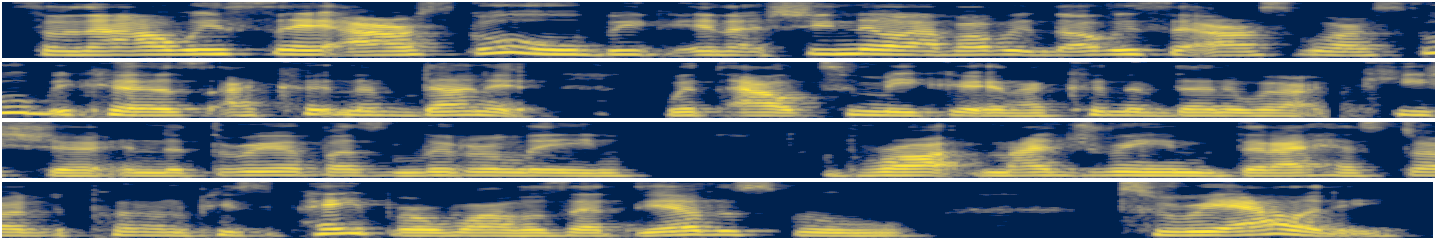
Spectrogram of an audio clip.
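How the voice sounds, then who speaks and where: Low-pitched middle-aged woman from liberia, chatty guest telling her story, lots of laughing and restarting. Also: steady tone, quick pace. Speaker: guest, school founder. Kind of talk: casual chat.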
